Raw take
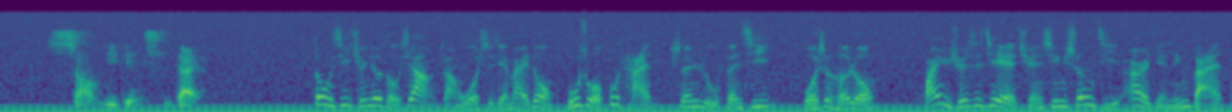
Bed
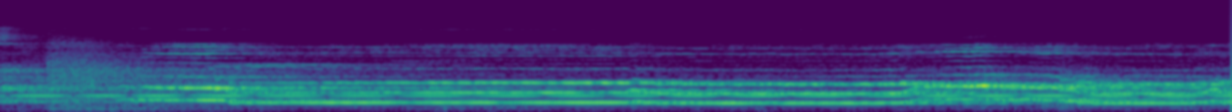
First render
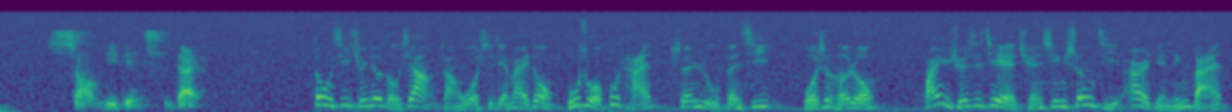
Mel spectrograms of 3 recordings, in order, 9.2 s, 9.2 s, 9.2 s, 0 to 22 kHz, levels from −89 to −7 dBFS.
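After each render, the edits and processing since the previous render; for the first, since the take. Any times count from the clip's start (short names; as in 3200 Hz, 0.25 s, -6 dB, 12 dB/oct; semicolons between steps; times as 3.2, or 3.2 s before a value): notches 50/100/150/200/250 Hz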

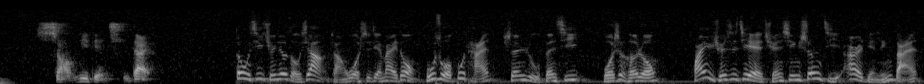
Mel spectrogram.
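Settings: denoiser 6 dB, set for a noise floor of -50 dBFS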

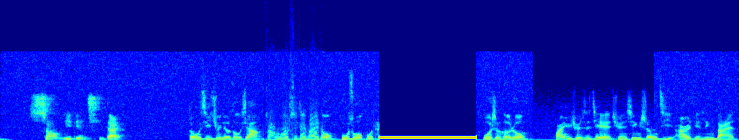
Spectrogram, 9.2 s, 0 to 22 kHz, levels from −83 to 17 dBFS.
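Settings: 3.29–4.03 minimum comb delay 7.2 ms; 4.73–5.95 bleep 470 Hz -13.5 dBFS; 6.65–8.17 air absorption 140 m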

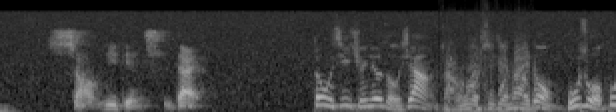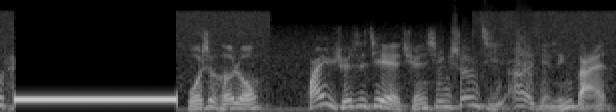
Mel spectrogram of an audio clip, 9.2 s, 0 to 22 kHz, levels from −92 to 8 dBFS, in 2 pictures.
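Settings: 7.89–8.75 hard clip -35 dBFS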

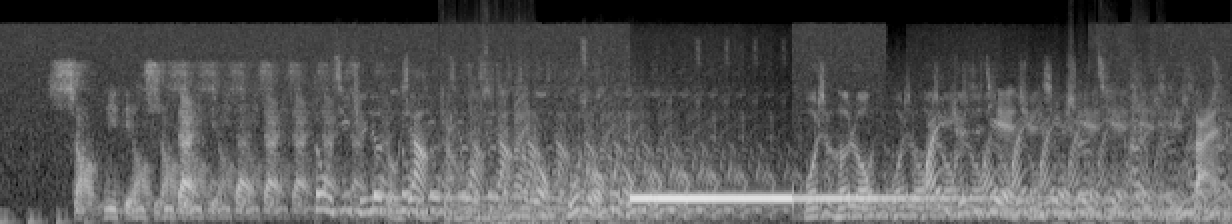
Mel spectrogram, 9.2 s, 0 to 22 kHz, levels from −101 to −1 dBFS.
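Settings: repeats that get brighter 0.214 s, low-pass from 200 Hz, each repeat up 2 oct, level 0 dB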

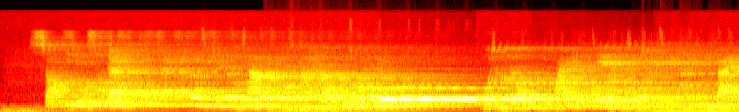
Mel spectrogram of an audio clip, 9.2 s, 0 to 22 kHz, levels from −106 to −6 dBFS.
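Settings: thin delay 0.364 s, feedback 78%, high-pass 5300 Hz, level -6 dB; spring tank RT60 2.9 s, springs 31/40 ms, chirp 55 ms, DRR -8.5 dB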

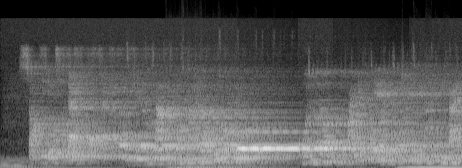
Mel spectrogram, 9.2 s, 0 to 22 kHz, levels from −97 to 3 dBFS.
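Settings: gain -2.5 dB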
